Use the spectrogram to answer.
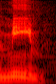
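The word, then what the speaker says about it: میم: the next one is a meme yes is what it's called it's called a meme I know but it's an M sound one of my dreams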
